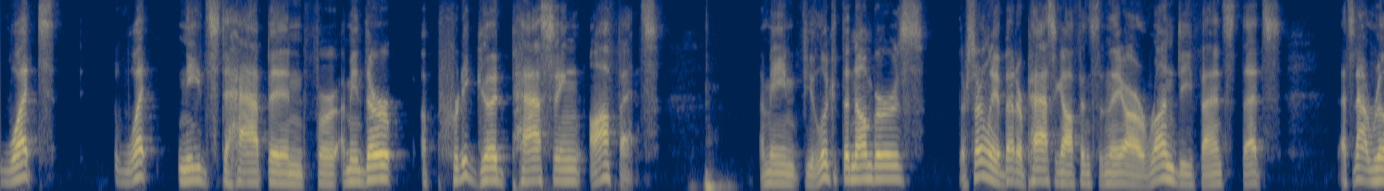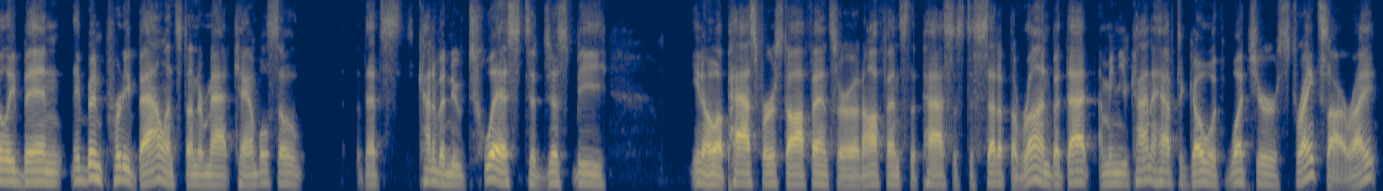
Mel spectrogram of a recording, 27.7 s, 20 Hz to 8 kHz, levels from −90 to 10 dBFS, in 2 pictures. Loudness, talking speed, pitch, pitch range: -21 LUFS, 190 wpm, 115 Hz, 105-135 Hz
